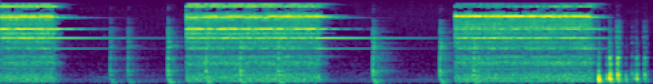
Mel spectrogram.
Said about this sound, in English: And the phone rings at one place, you pick up the phone, and then it's just like...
